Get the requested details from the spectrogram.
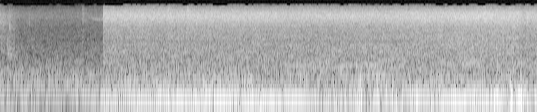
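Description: A panda crunches and chews bamboo leaves close by.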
